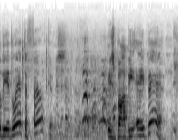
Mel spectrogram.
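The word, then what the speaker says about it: Hébert: A bear. H E B E R T. A bear.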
